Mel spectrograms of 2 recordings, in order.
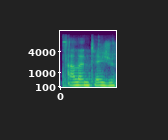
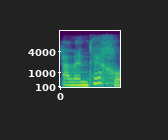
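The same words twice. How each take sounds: First: The name is said with Portuguese-style pronunciation. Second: The name is said with Spanish-style pronunciation. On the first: The speaker calls it right. "So sorry for that" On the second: The speaker calls it wrong. "I mispronounced Alentejo because being here in Spain, I said Alentejo"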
